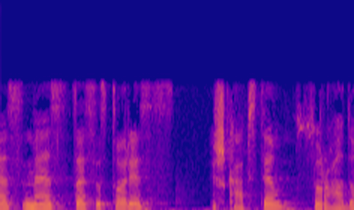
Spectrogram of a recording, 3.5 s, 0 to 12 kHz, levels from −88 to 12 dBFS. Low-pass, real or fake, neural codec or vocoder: 7.2 kHz; real; none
